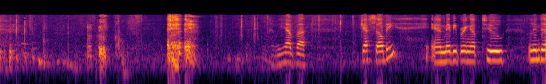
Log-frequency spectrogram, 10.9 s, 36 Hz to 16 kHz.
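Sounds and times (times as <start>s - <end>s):
low murmur of noise: 0.0s - 10.9s
person coughing: 1.7s - 2.3s, 3.3s - 4.1s
speech: 5.7s - 6.2s, 7.2s - 8.0s, 8.6s - 10.9s.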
